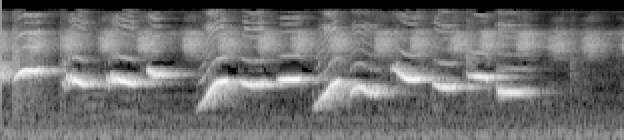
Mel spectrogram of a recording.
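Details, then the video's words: White-rumped shama in full song with a small-bird fill, said to stir other shamas; a flowing run of loud, clear whistled phrases, swooping up and down, over a faint rapid trill. "MURAI BATU GACOR ISIAN BURUNG KECIL"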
